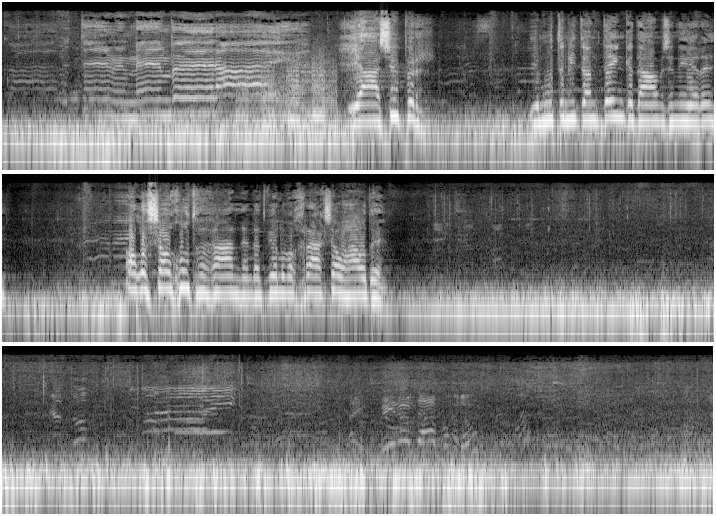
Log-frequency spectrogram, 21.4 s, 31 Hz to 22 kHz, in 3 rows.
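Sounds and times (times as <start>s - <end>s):
engine running with a loud low rumble: 0.0s - 5.2s, 9.4s - 21.3s
outdoor noise: 0.0s - 21.3s
harmonic voice traces: 2.1s - 3.8s
speech: 3.5s - 4.4s, 5.3s - 7.3s, 8.4s - 11.1s.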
